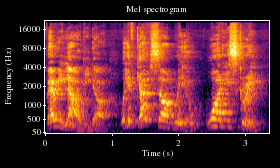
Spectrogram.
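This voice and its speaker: Man acting a Cockney ghost boy, storybook character, rough-edged, smug, impatient, high and wildly swooping. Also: wildly swooping pitch, moderate pace, a bit bright, exaggerated voice. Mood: smug, mocking. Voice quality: rough-edged, uncouth speech. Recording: echoey room, distant microphone.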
